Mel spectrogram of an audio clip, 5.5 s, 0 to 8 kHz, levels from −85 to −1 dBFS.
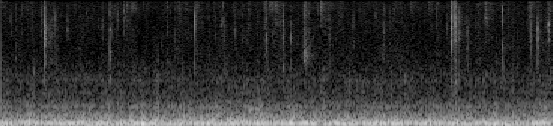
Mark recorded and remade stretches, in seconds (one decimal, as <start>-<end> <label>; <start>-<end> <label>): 0.0-5.5 recorded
